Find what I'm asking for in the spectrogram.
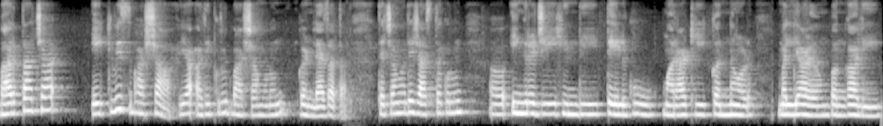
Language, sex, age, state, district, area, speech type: Marathi, female, 30-45, Maharashtra, Sangli, urban, spontaneous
